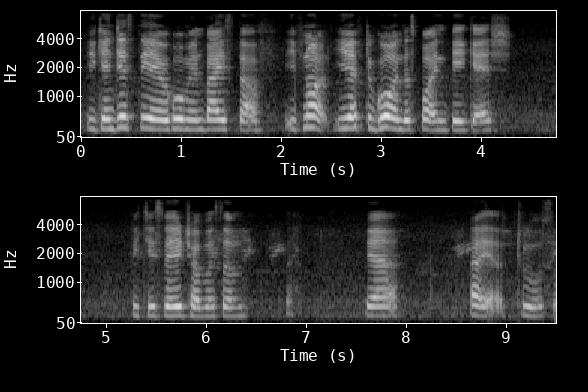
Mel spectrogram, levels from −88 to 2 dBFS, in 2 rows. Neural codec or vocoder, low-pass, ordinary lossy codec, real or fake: none; 7.2 kHz; none; real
